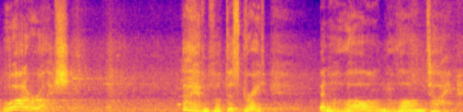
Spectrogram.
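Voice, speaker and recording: A man's voice: fairly high pitch, expressive, slow pace. Echoing, battle-hungry spirit swordsman. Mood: exultant. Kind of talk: video game voice acting. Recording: long echoing reverb.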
